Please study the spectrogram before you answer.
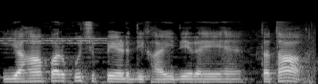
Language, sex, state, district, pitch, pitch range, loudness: Hindi, male, Uttar Pradesh, Shamli, 130 Hz, 125-145 Hz, -17 LUFS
